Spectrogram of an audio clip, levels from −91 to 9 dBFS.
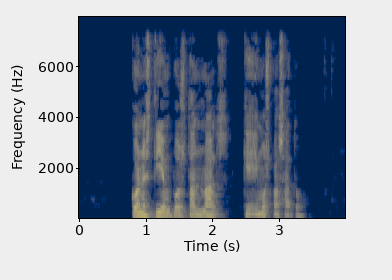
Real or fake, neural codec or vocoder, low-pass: real; none; 7.2 kHz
